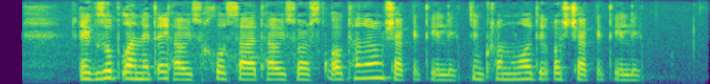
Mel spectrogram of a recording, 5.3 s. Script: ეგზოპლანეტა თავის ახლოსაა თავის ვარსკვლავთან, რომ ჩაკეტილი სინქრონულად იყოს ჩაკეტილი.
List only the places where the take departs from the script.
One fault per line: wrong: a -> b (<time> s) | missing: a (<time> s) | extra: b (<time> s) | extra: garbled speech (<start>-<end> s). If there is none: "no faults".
no faults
